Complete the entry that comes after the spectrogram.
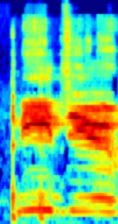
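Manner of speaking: gasping voice of a dying ant. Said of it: "gasping its last breath".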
